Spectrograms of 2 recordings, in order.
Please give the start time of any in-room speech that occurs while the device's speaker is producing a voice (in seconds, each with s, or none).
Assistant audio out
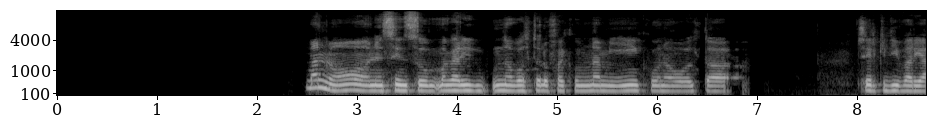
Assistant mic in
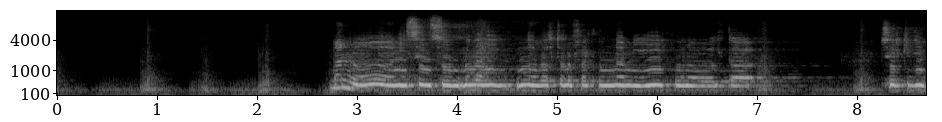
none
